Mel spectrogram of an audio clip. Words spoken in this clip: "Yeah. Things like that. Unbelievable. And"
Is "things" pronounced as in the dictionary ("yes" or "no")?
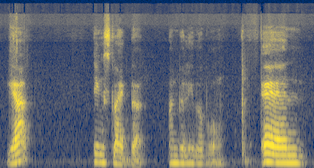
no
